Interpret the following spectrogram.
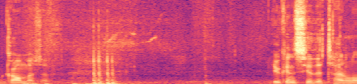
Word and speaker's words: Gomozov: The next report will be made by Gomozov from NITP. Dear colleagues, I'm happy to welcome all of you. I'd like to correct the moderator. The stress is on the first syllable in my last name, Gomozov.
